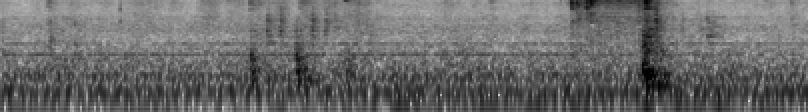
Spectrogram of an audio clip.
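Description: An old TV set's plastic cabinet being handled and shifted on a glass-topped table: a few light knocks, then one louder thump a little past three seconds in, over a steady low rumble.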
